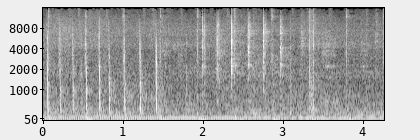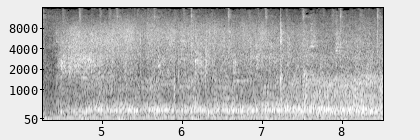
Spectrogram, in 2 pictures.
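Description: Kitchen knife chopping carrots on a cutting board in quick strokes, about four or five a second, for the first three seconds or so. From about four and a half seconds in, a steady rush of a gas wok burner's flame with food sizzling in the wok takes over.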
